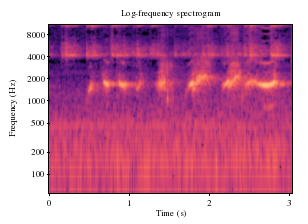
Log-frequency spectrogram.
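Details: Male budgerigar, eight years old, kept indoors, starting to talk when a cool-sounding bell rings on a scorching day: several short whistled, slurred phrases at a steady mid pitch, bell ringing faintly behind.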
